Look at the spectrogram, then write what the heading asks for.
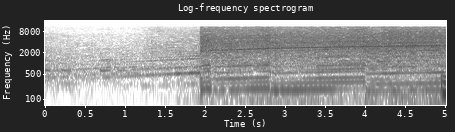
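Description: Race cars lapping a track in a sim racing game set at Austria, engines droning in rising and falling tones, one car sweeping in loudly partway through and holding close, with no talk over it.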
